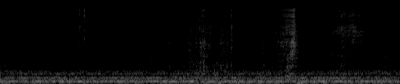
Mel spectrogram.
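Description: Faint rustling of a sheet of sewing interfacing being picked up and handled: a few brief soft rustles, the clearest about three seconds in, over a low steady room hum.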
